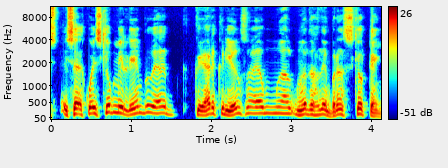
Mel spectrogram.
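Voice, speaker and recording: A man speaks with a dark, mellow tone. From Rio Grande do Sul, Brazil (rural interior). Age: 80s+. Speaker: photographer. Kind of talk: life story interview. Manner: halting, many false starts and repetitions.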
